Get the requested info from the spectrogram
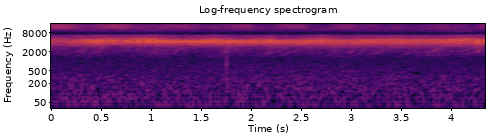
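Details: Continuous shrill insect chorus, a dense unbroken high buzz with faint rhythmic pulsing overtones above, steady in loudness throughout.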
